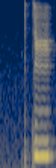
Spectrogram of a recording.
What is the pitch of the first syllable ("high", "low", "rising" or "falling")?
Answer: high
